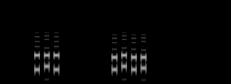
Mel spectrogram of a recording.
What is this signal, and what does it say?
DTMF, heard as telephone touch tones, dialled by machine, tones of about 50 ms. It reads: 393 2925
